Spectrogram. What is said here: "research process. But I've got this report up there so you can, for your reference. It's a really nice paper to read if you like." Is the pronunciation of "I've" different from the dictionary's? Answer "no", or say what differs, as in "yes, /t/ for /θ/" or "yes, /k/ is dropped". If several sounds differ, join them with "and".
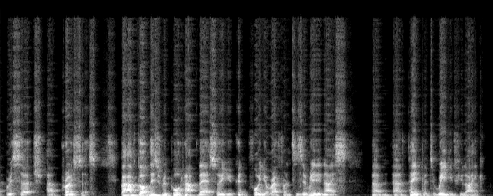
no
